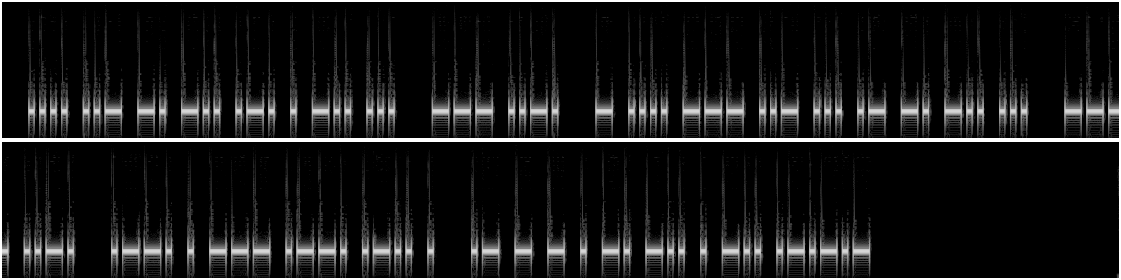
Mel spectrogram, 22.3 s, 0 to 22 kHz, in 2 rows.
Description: Morse code, heard as a keyed tone, about 22 wpm, 700 Hz. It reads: HUNDREDS OF THOUSANDS OF PEOPLE ATTENDED.
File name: practice / 22wpm / Sentences with 4-Word Phrases - 22wpm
